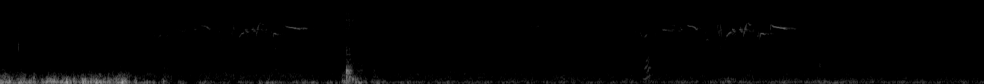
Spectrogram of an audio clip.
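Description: Songbird chirping in two short bouts, about two seconds in and again about seven seconds in, over faint outdoor background noise. A low rumble fades out at the start, and a single sharp knock comes about three and a half seconds in.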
